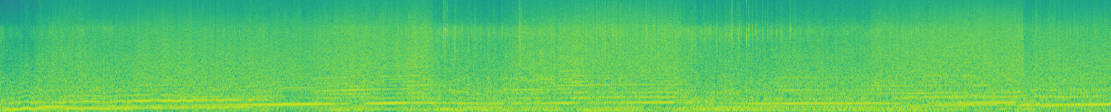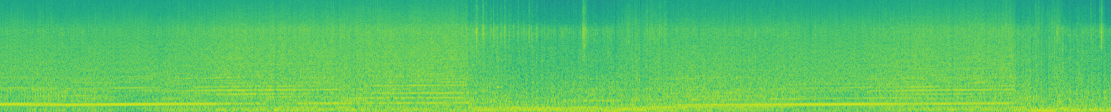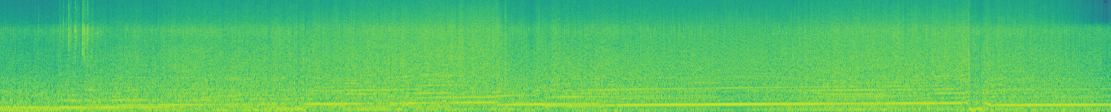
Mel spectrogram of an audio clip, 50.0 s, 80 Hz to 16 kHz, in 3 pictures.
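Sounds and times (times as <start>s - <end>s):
race car engine at full load: 0.0s - 50.0s.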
